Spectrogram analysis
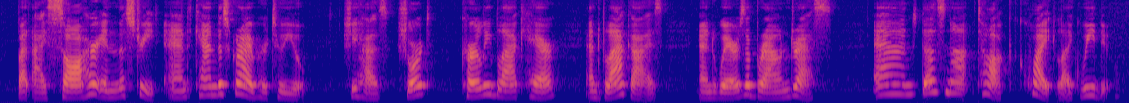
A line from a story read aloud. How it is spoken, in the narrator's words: said in a determined voice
